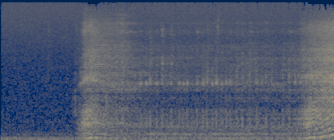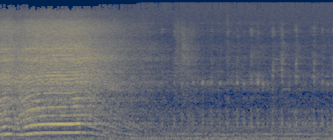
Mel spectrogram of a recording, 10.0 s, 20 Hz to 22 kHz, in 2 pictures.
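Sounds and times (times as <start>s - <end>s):
chainsaw: 1.1s - 10.0s.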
